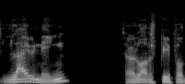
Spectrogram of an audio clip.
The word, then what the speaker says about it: Luining: I think in English it's Luining.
